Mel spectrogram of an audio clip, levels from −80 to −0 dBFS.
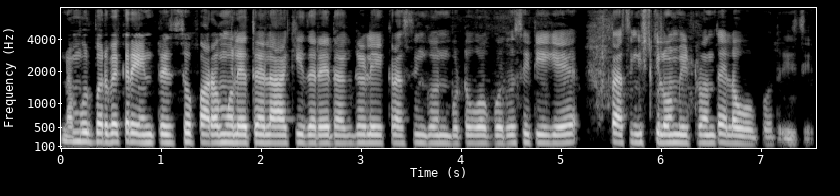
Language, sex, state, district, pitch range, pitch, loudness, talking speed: Kannada, female, Karnataka, Mysore, 165-180 Hz, 170 Hz, -16 LUFS, 175 wpm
